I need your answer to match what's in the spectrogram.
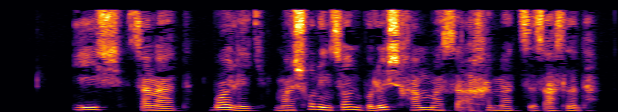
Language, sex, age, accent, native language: Uzbek, male, 19-29, Namangan, Uzbek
